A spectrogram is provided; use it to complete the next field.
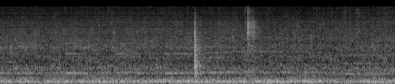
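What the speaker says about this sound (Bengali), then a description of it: "এটা একটু হালকা সাঁতলে নেব।" Tomato lightly sautéing in a pan for chicken malai curry, giving a steady close sizzle with a couple of brief sharp clinks of stirring partway through, with no talking.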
